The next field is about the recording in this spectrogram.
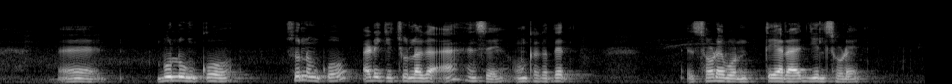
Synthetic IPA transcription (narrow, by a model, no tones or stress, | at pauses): buluŋkɔ | sunumkɔəɖikit͡ʃʰulaɡa̰ʔa̰ɦɛnsɛɔ̰ŋkakat̪ɛt̪̚ˀ | sɔɽɛbɔnt̪ɛjaɾad͡ʒilsɔɽɛ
